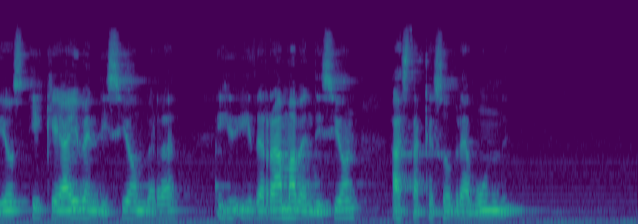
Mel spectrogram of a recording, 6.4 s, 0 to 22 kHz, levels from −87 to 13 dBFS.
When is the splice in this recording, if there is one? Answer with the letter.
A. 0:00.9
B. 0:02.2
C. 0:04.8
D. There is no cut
B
